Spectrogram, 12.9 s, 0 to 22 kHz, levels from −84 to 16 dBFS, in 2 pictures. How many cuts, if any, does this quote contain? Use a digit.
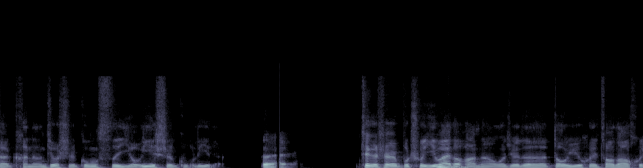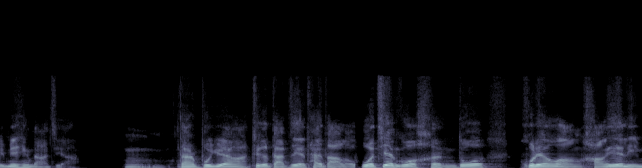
0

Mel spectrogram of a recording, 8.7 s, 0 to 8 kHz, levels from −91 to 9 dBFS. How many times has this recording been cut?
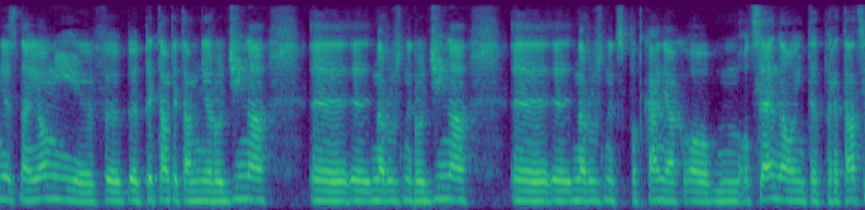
2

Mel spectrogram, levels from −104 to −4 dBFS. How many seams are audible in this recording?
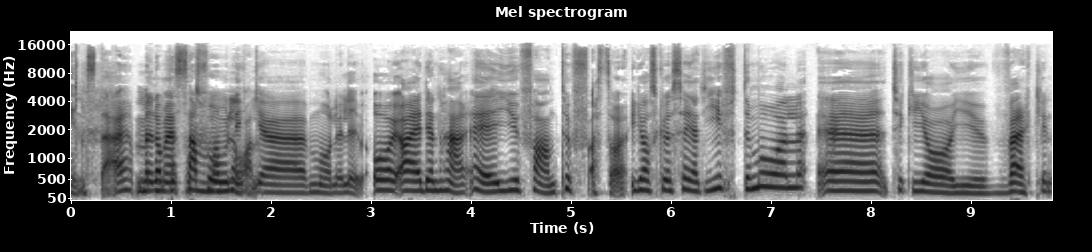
3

